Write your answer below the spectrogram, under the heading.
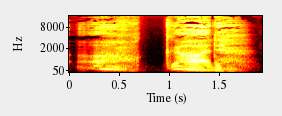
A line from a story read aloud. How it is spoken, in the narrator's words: I moaned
